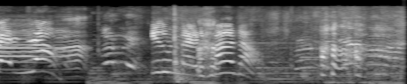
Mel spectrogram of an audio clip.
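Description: High-pitched children's voices calling and squealing with quickly rising and falling pitch, over background music.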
